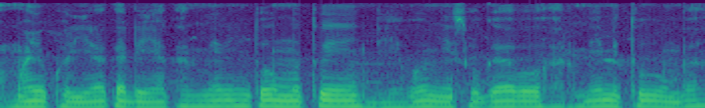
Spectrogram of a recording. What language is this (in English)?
Nyankole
